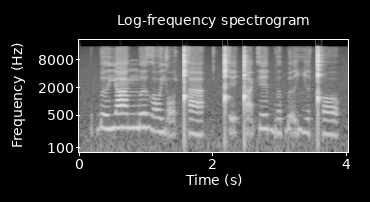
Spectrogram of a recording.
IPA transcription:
ɓ ə˦ j a˦ ŋ͡m ə˦ ð ɔ˨ j ɔ̰˨ ǃʰ a˨ | ǃʰ ḛ˨ ǃ a̰˦ k e˦ b ə˨ ɓ ə̰˦ ʎ ə˨ ǃʰ ɔ˨

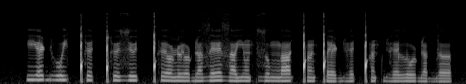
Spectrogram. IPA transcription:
j e ɖʱ u j ǃʰ ɪ ǃʰ y z y t ǃʰ ɪ o̯ ɳ y o̯ ɖ ɐ z e z ɐ j ũ t z u ŋ ɐ ǃ ə̃ ǃ e ɖʱ e ǃʰ ə̃ t ɖʱ e l u ɖ ɐ d ə

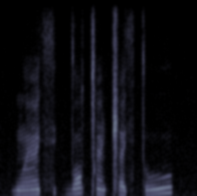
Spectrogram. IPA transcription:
ɡʷ ɛ̃ sʲ | d̪ ɔ ǀ ɛ̃ ǁ ɛ sʲ t̪ u

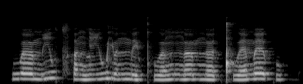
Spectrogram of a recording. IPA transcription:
w œː˨ m iː˥ w t͡sʰ ɐ˨ ŋ l iː˨˥ w j ɵ˨˥ n m e˨ j kʷʰ œː˨˥ ŋ ʊ˨˧ ŋ œː˧ m n̪ œː˨ t̚ kʷʰ ɛː˨˥ m ɛː˥ kʷ ɐ˧ p̚

